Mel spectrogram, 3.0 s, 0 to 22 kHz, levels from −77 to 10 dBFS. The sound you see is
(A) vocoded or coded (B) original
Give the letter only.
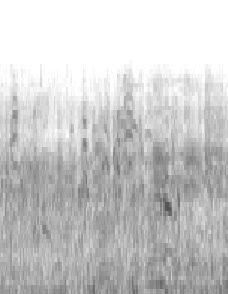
B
